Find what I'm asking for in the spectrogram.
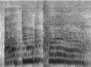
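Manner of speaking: high, drawn-out mock American drawl; hammed-up American accent, slow and high-pitched; bad American accent. Streamer jokingly showing viewers an awful American accent. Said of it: "That's my American accent".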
